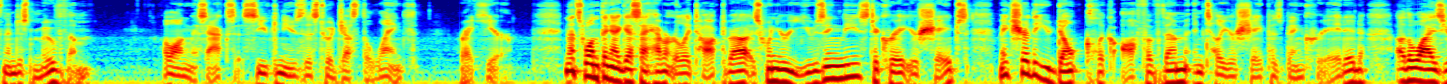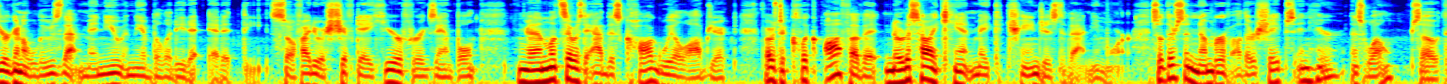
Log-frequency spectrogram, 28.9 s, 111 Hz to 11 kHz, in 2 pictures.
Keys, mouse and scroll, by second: 3.5-3.9 scroll down 3, 3.9-5.0 scroll up 4, 5.0-6.0 scroll down 2, 5.4 click, 6.0 Tab, 6.6-6.9 scroll down 2, 6.9-7.3 scroll up 2, 8.6 shift+right click, 9.3-9.6 scroll down 2, 9.6-11.7 scroll up 4, 12.3 shift+a, 17.2 shift+a, 21.8 click, 25.9 Tab, 25.9 Delete, 25.9 click, 26.4 shift+a.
